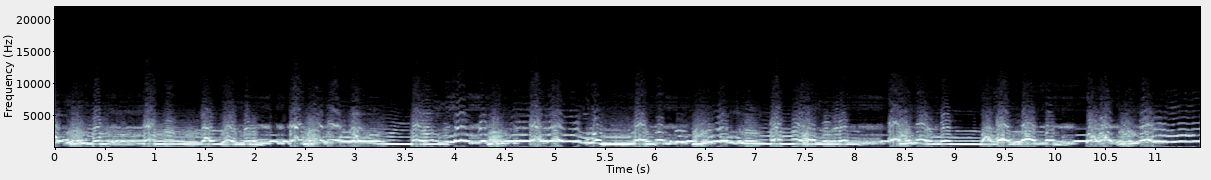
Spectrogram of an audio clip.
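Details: {'caption': 'A group of dogs howls continuously. Drawn-out wavering wails drift downward and overlap one another, punctuated by clipped yips and barks throughout.'}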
